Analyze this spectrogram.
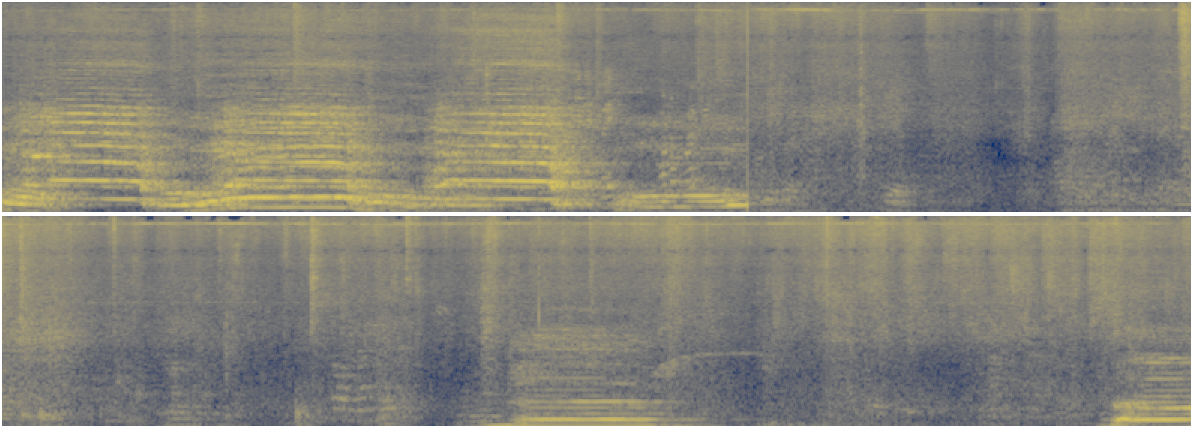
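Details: Huge fattened cattle that have long stayed inside their pen give loud, drawn-out moos: a run of deep, rich bellows over the first six seconds, a quiet stretch, another low moo near fifteen seconds, and a final one starting at the end.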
